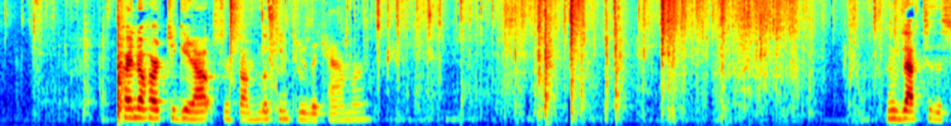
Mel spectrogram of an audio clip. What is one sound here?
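Plastic wrapping crinkles under fingers.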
